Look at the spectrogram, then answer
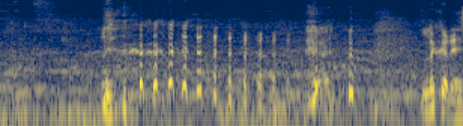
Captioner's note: laughs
